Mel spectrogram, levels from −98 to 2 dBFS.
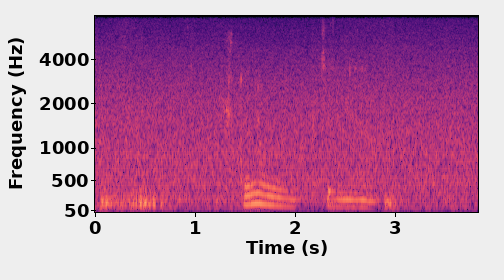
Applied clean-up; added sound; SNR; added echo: none; Waves, surf; 3 dB; none.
